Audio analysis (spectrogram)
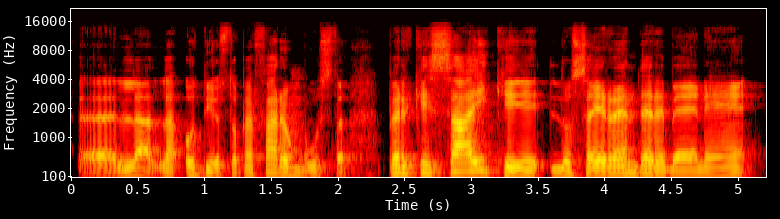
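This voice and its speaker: An Italian man chatting casually in an excitable way, often repeating phrases in bursts. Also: medium pitch, takes it slowly. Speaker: voice performer in a live reading stream. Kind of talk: casual post-show debrief chat.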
